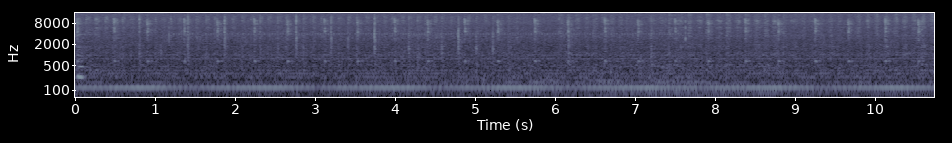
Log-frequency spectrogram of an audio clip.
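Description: Wax crayon scribbling on paper in quick short strokes: a stream of small, irregular scratchy ticks over a steady low hum.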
